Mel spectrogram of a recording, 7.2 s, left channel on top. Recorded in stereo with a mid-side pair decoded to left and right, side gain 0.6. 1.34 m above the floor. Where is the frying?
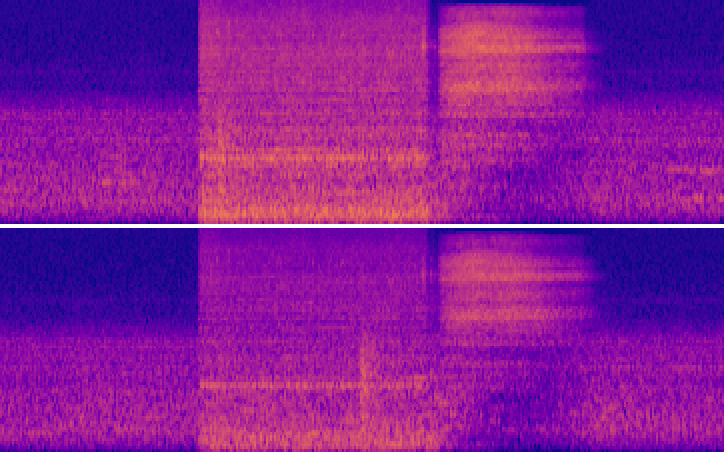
30° left, 3 m.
